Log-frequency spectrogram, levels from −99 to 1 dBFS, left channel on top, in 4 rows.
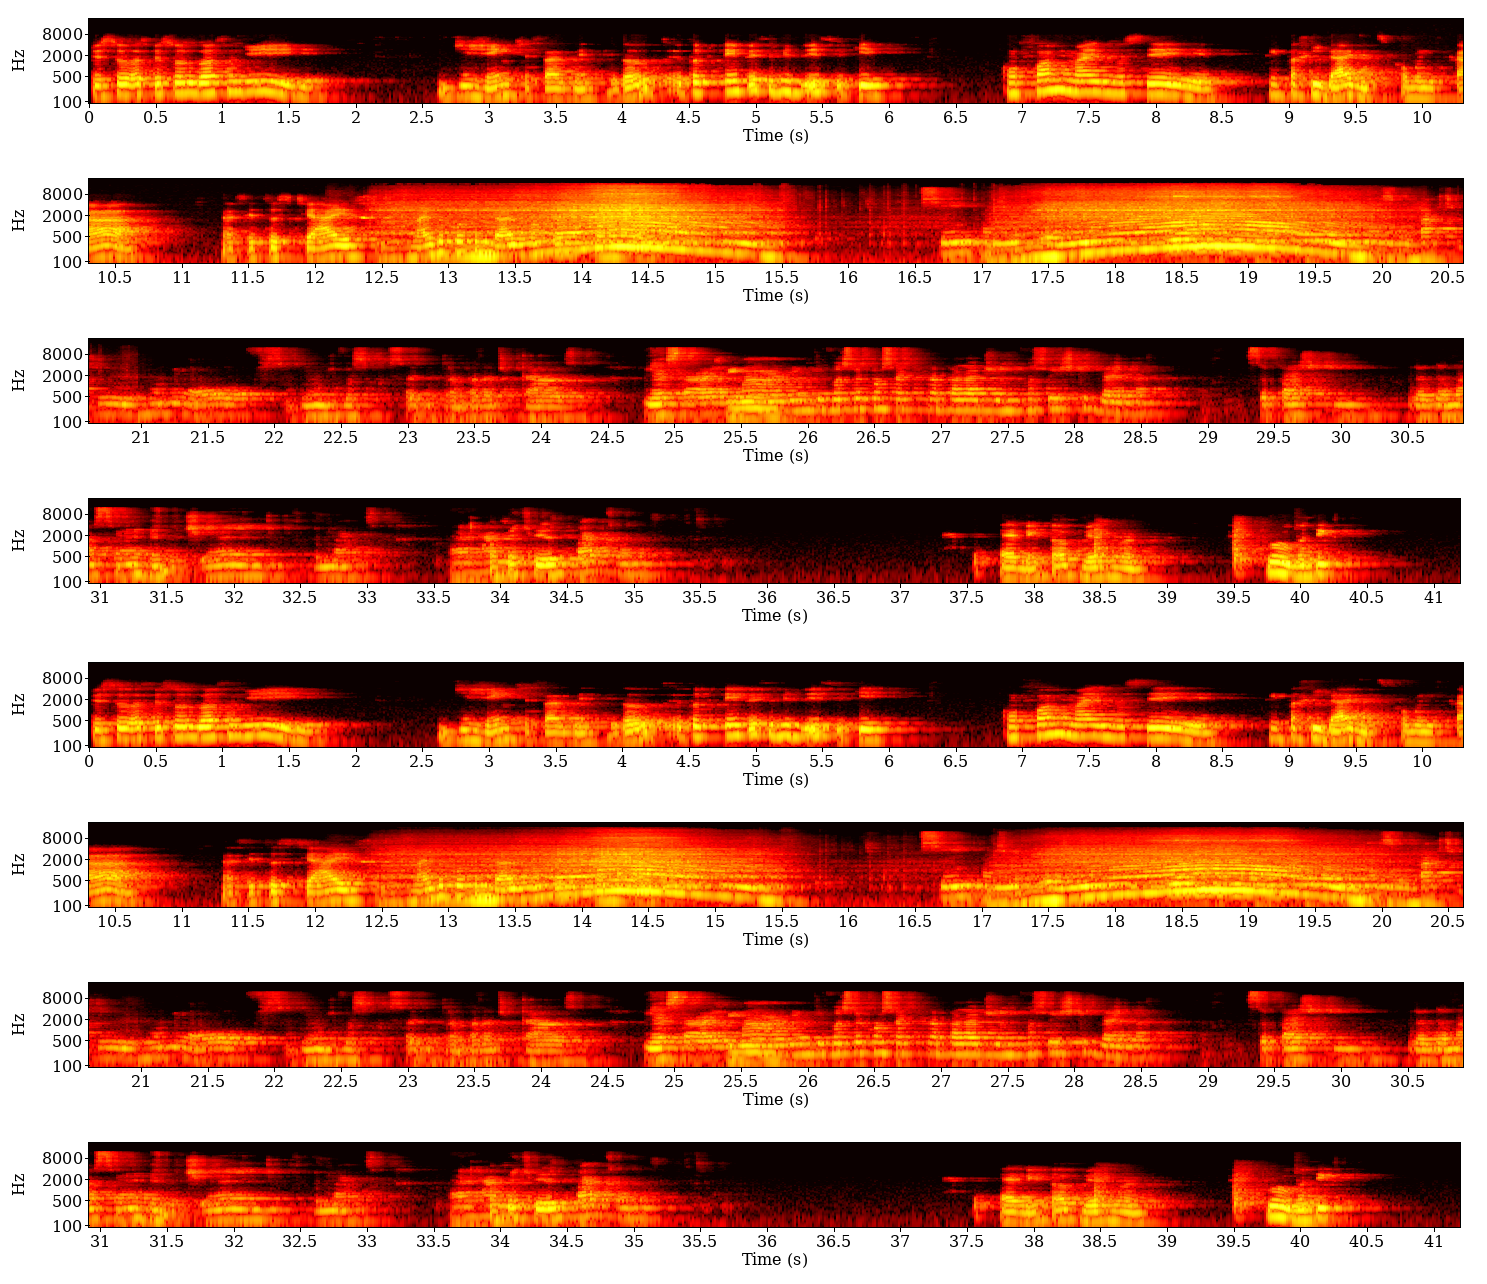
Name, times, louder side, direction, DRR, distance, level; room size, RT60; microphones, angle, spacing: voice 1, 0.0-1.8 2.6-6.0 6.8-8.4 8.8-10.7 11.3-14.6 25.4-25.8 31.2-31.5 33.8-34.5 37.5-38.8 39.5-40.3, left 1 dB, 75° left, 6 dB, 2.0 m, -30 dB
sound 1, 12.4-15.5 17.0-20.3, left 3 dB, 60° left, 2.6 m, -26 dB
voice 2, 16.5-18.0 18.3-24.2 24.8-28.5 29.3-33.0 33.6-35.1 40.0-40.1, equal, 5° right, -1 dB, 4.6 m, -37 dB
30.0 x 22.0 x 4.9 m, 0.79 s
head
